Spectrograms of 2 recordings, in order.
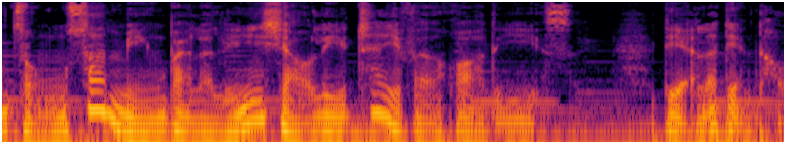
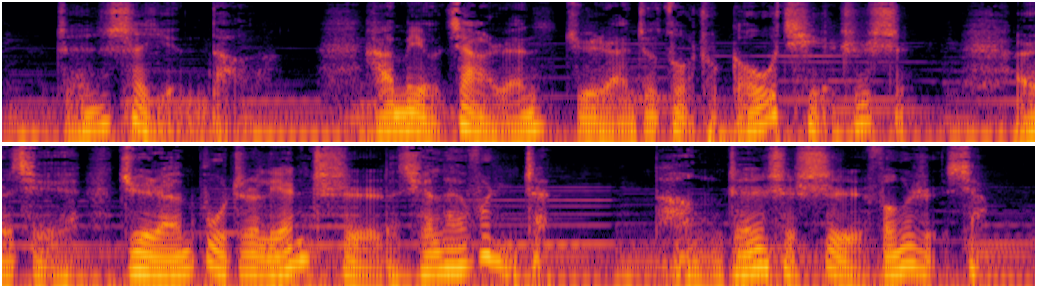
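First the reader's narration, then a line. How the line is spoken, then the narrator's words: Silent inner lament. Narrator (Chinese): 心中暗自感叹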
